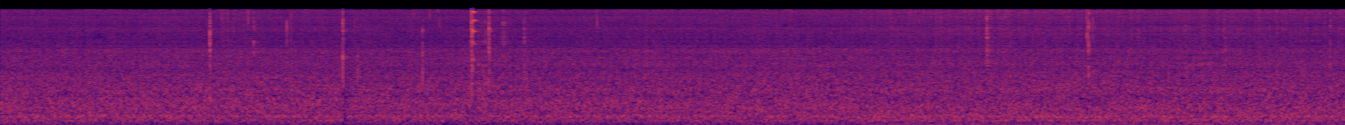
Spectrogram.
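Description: Steady airliner cabin noise in flight, with a few light clinks of a metal spoon against a ceramic bowl, scattered through it.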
